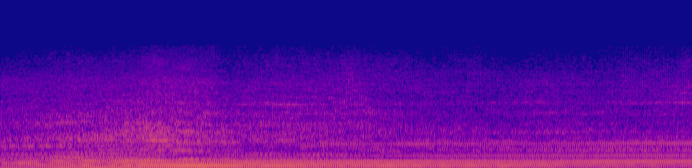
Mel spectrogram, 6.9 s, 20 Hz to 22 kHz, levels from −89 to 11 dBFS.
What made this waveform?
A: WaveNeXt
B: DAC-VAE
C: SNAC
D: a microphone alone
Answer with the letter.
D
